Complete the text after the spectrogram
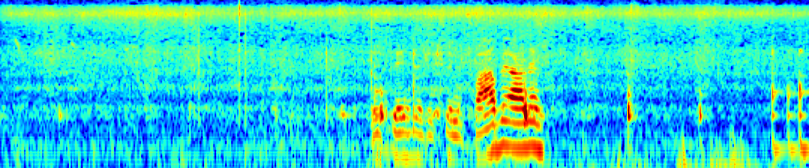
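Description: A wooden spoon scrapes and stirs food in a metal pot.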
